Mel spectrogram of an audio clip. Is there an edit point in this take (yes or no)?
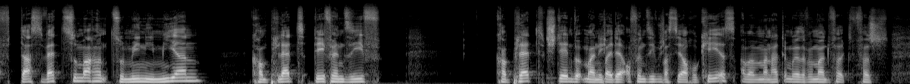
yes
